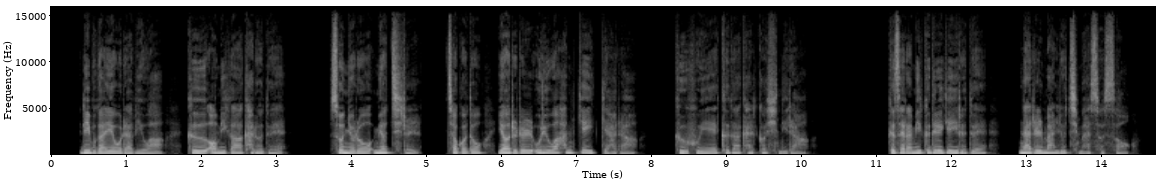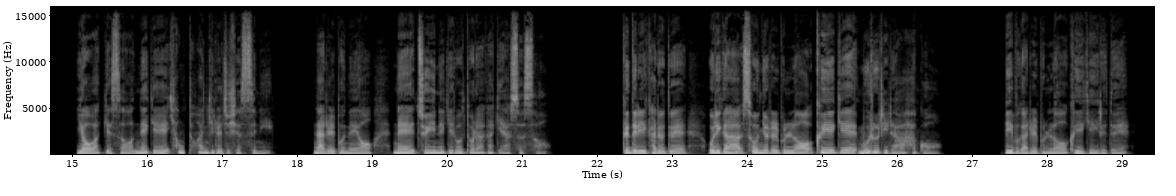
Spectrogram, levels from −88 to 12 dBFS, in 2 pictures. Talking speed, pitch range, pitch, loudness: 275 characters per minute, 175-210 Hz, 195 Hz, -24 LUFS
